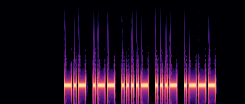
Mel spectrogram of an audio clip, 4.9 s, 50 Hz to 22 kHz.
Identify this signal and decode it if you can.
Morse code, heard as a keyed tone, about 25 wpm, 700 Hz. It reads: KW4VJ
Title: USA Call Signs - 5 Characters - Repeated 3x - 25wpm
